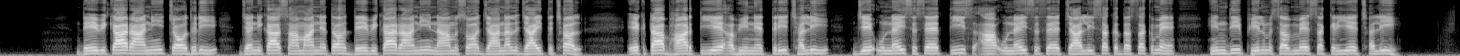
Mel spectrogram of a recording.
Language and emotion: Maithili, neutral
